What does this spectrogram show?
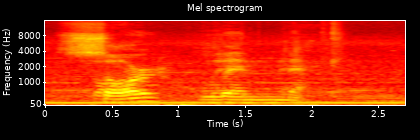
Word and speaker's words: Sarlenek: So, Sarlenek. Sar. No, not sad. Sar. Sar. Lin. Len. Ek.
